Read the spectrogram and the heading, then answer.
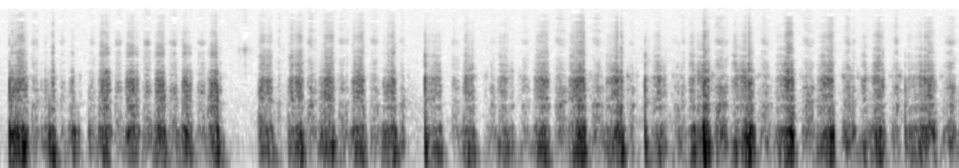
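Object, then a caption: Plastic dental model with a steel scaler. A steel dental scaler scrapes in repeated strokes along the white plastic teeth of a pink-gummed typodont coated in white paste. The result is a steady run of soft, dry scratching strokes, mostly low and dull in tone, with a brief pause near the start before the scraping resumes.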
